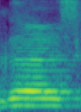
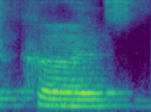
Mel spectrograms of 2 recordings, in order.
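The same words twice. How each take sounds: First: Said in the usual way. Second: Put-on "Girls" said with a k, as "curls"; Jaffna Tamil pronunciation. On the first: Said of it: "girl sound is also replaced". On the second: Shown as a demonstration. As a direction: open "curls" on a k in place of g. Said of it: "with the k sound".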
